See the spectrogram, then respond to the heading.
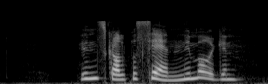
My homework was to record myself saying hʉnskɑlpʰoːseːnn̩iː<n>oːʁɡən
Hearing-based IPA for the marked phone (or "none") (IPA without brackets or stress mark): m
